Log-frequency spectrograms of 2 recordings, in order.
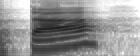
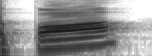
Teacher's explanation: تا اور طا کا ایک ہی مخرج ہے، تا باریک ہوتی ہے اور طا کو پر کیا جاتا ہے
